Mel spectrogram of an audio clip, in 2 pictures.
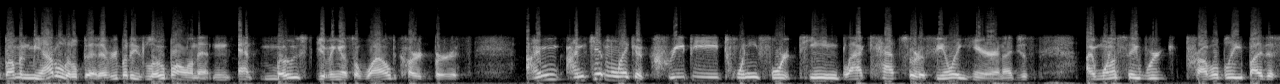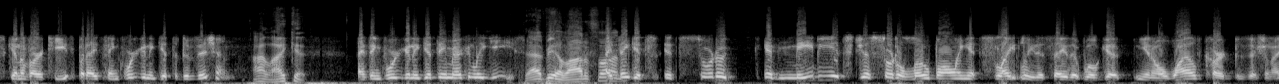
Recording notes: We open up the phone lines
